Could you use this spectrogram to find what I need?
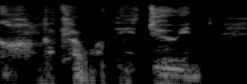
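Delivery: muttering under breath. Retelling what a girl mutters on seeing people in masks; mumbling under her breath. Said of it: "she mumbles under her breath".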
